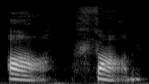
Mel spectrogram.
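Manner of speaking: "R, farm" with a silent r, long open ah; southern England "R, farm", no r sound at all; southern English pronunciation. Shown as a demonstration. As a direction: say "R, farm" non-rhotic, as "ah, fahm". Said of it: "the word farm in my accent".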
